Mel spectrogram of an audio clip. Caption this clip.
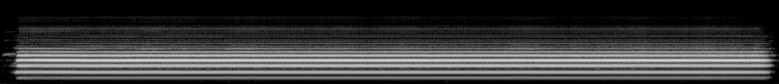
I found the fingering on the book:
Preliminary
exercises & etudes in contemporary techniques for saxophone :
introductory material for study of multiphonics, quarter tones, &
timbre variation / by Ronald L. Caravan. - : Dorn productions, c1980.
Setup:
